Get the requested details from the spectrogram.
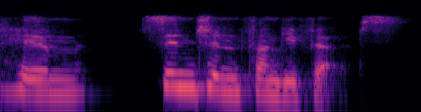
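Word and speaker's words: Fotheringay-Phipps: But in British English, it's pronounced Fungi Phipps.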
